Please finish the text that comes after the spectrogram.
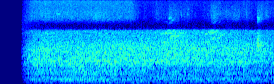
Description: This is what it sounds like with no brake pads.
